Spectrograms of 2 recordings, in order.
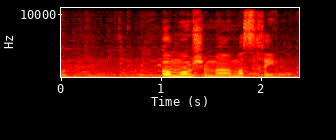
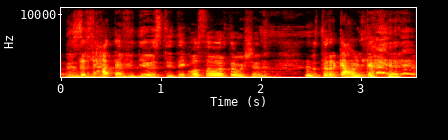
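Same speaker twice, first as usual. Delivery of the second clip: laughing; 5 semitones higher than usual. Real, not acted. Laughing at the camera.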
